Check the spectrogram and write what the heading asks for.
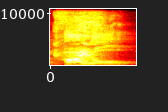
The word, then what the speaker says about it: Kyle Lowry: would say hola Kawhi Leonard and Kyle Lowry Kyle good job as you all know pronouncing is a wrong for years it's nothing Kayal yep it's Pat Kyle now you cross between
